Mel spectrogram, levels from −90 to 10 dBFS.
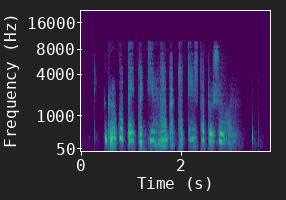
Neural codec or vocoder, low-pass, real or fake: codec, 44.1 kHz, 0.9 kbps, DAC; 9.9 kHz; fake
